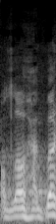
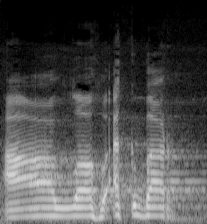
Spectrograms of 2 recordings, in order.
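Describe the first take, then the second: First: The first vowel is kept short. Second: The first vowel is drawn out long. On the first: It states that God is great. The speaker calls it right. "yang benar alifnya pendek" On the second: It asks whether God is great. The speaker calls it wrong. "hamzahnya diperpanjang"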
